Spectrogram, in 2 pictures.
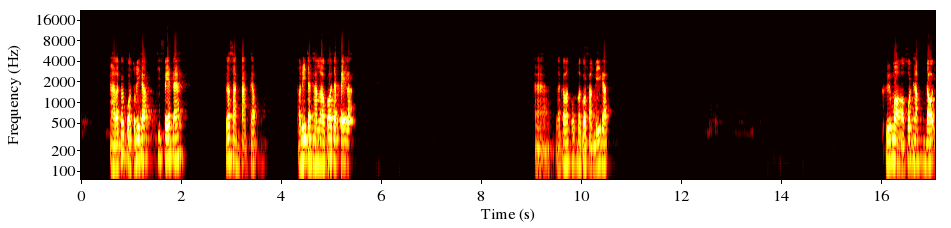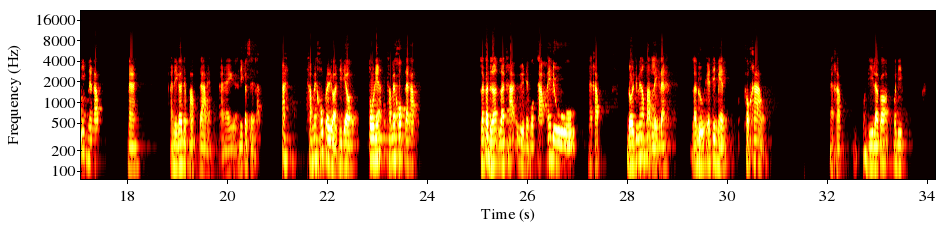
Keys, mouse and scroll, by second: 0.1 click, 0.5 middle click, 0.5 scroll up 1, 1.1 scroll down 2, 1.5 scroll up 2, 2.3 click, 3.1 click, 3.5-3.8 scroll down 1, 4.1 scroll down 2, 4.7 middle click, 5.1 scroll down 2, 5.9 click, 6.1-6.6 scroll down 2, 6.6-7.5 scroll up 2, 7.5 click, 7.9 scroll up 1, 8.7-9.9 scroll up 2, 8.9 middle click, 9.7 middle click, 10.0 scroll down 1, 10.3-11.1 scroll up 1, 10.9 middle click, 11.8 click, 12.8 click, 13.1-13.5 scroll up 2, 14.2 click, 14.8 scroll up 2, 15.4 click, 15.8 middle click, 15.8-16.1 scroll down 2, 16.3 scroll up 2, 16.8 click, 17.1 scroll down 2, 17.5-17.9 scroll up 2, 18.5 click, 19.0-20.8 scroll down 6, 20.8-21.9 scroll up 4, 21.9 middle click, 22.5 scroll down 1, 22.9 middle click, 23.2 scroll down 1, 23.7-24.3 scroll up 2, 24.8 click, 25.9 click, 27.1 click, 27.9 middle click, 27.9-28.3 scroll up 1, 28.6 scroll down 1, 28.8 middle click, 29.5 click, 30.0-31.0 scroll down 4, 31.0 scroll up 2, 31.9-32.3 scroll down 2, 32.5-33.5 scroll up 3, 33.8 click.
